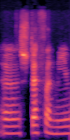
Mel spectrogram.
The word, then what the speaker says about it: Stephanie: very much also for pronouncing my name in german actually properly i noticed stephanie which is the german pronunciation thank you very much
